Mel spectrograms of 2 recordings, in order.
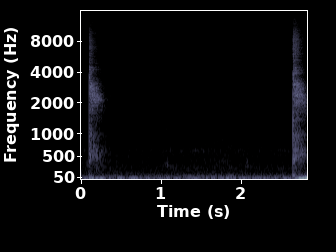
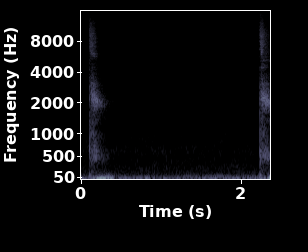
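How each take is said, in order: First: 트 as a sharp airy alveolar t; bare t burst for 트, with air rushing out; tongue on the ridge. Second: 트 without tongue tip on the gum ridge; Korean-style 트, less of a sharp airy burst. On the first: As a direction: release 트 from the tongue tip on the gum ridge. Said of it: "혀 끝을 대서 트 소리를 내볼게요". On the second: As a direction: say 트 duller, tongue not touching the ridge. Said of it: "혀 끝을 대지 않으면". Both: Shown as a demonstration.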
